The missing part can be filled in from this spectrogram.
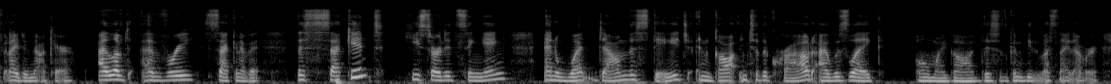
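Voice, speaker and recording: A woman puts on a raspy character voice at a fairly low pitch. She speaks at a moderate pace. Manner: excited, enthusiastic.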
